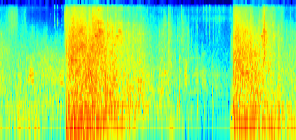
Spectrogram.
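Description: A loud explosion booms and debris clatters.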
